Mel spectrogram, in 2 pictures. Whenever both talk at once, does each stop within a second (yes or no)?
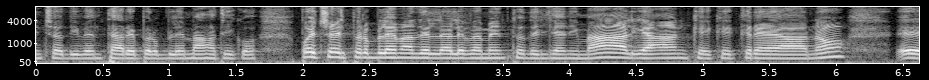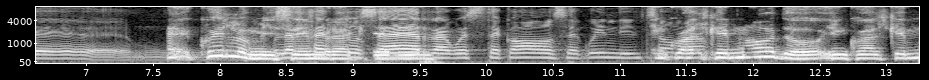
no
